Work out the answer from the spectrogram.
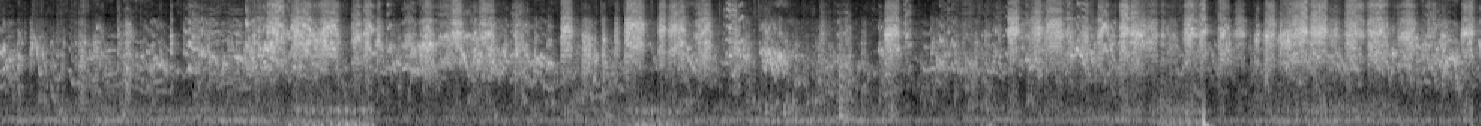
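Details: A budgie breeding pair chatters in bursts of shrill, scratchy chirps and squawks, the stream thinning briefly then building back to dense warbling.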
